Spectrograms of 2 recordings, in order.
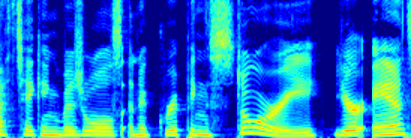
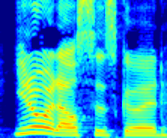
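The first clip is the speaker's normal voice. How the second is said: normal talking voice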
